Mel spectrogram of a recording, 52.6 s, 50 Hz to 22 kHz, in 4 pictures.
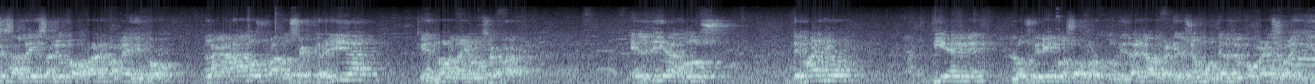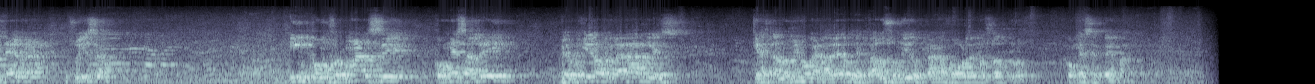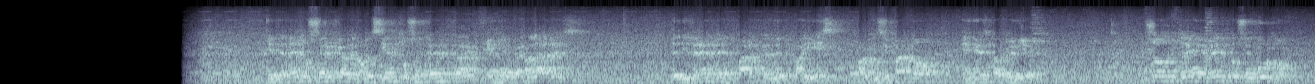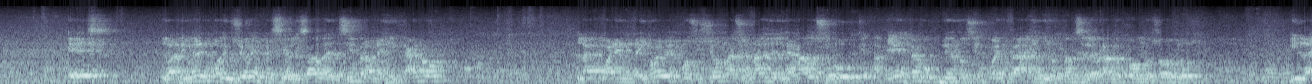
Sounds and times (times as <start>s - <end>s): Male speech, man speaking: 0.0s - 5.4s, 6.3s - 14.5s, 16.0s - 20.0s, 20.7s - 24.6s, 29.0s - 32.2s, 33.0s - 36.8s, 37.8s - 39.4s, 40.1s - 44.0s, 45.2s - 51.6s, 52.4s - 52.5s.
